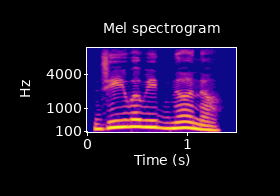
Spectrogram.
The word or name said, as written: ಜೀವವಿಜ್ಞಾನ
